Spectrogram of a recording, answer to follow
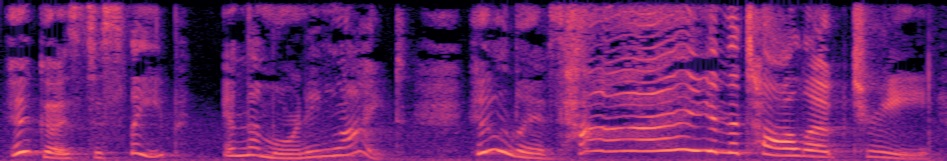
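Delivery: high, slow storybook owl voice; high hooting read-aloud for kids; sing-song owl rhyme. Acted. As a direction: lilt it like a nursery rhyme owl.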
